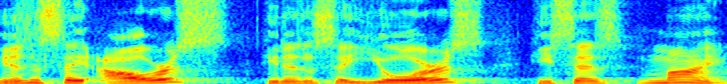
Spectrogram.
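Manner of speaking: ours, yours and mine stressed, drawn out slow and hard.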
